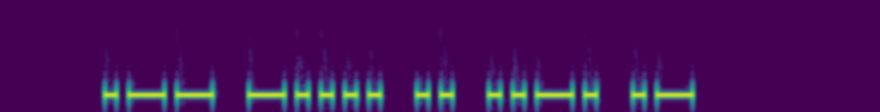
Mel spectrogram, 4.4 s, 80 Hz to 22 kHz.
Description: Morse code, heard as a keyed tone, about 24 wpm, 700 Hz. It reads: W6IFA
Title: Speed Racing - USA 1x3 Call Signs 20wpm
